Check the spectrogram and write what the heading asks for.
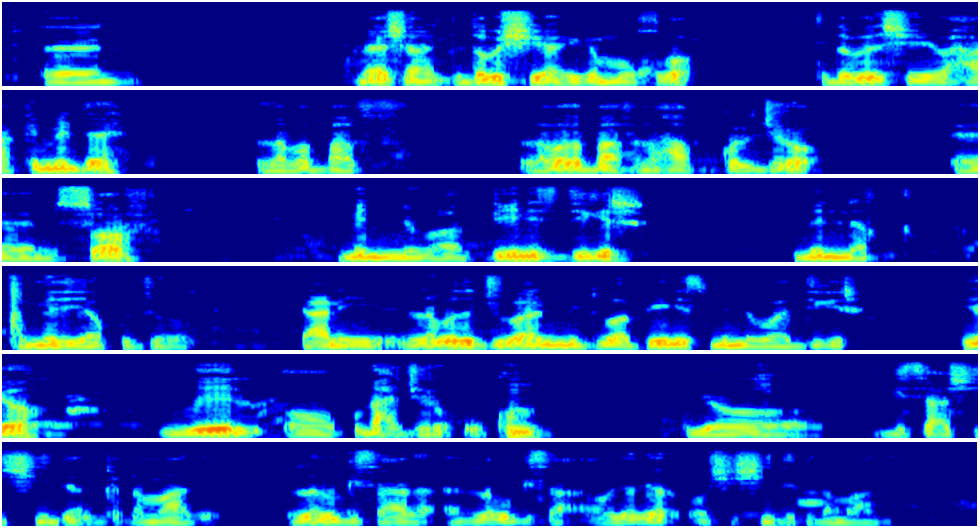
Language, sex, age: Somali, male, 18-24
